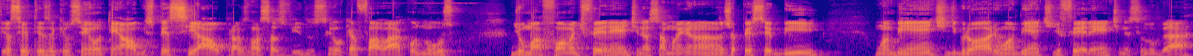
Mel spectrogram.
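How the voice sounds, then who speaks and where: This man's medium-pitched voice holds a fairly even intonation as he talks at a moderate pace. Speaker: pastor. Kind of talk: sermon. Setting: church.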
